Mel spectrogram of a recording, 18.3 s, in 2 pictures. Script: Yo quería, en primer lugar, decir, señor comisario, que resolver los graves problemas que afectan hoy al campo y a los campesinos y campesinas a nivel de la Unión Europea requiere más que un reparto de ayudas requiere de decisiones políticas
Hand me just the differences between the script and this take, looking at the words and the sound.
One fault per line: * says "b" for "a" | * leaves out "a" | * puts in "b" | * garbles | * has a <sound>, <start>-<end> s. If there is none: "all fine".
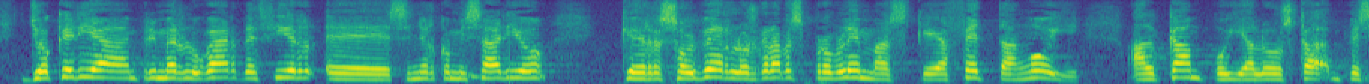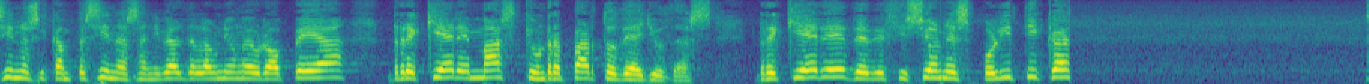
all fine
